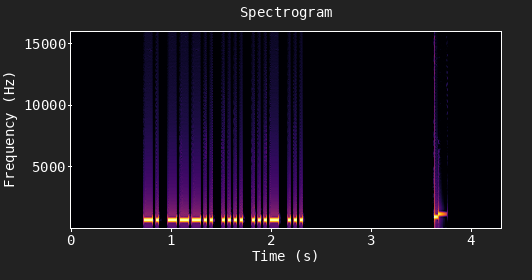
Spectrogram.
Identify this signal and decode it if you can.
Morse code, heard as a keyed tone, about 40 wpm, 700 Hz. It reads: N8HVS
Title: USA Call Signs - 5 Characters - 2x Character Spacing - 40wpm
